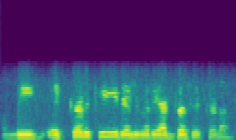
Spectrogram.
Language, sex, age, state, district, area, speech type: Telugu, female, 18-30, Telangana, Jayashankar, urban, conversation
